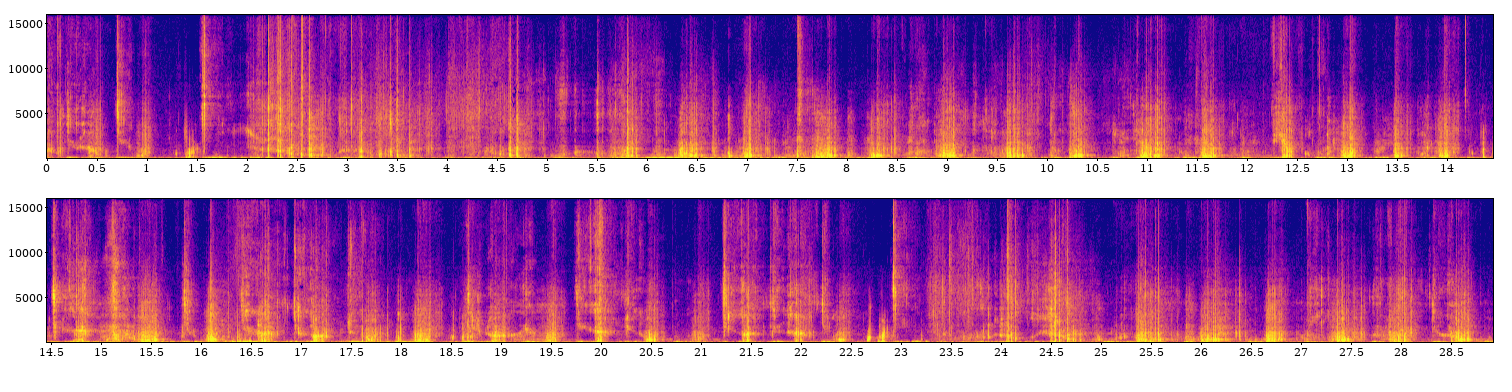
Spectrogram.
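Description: Close-miked biting and chewing of dry, crumbly green powdery blocks: a steady run of sharp crunches.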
